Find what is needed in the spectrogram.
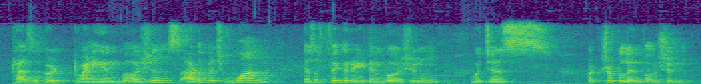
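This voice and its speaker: Speaking at a moderate pace with an Indian accent, a woman uses lively intonation at a medium pitch, with noticeable background noise and audible room echo. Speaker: gaming video creator. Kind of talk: gameplay narration.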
